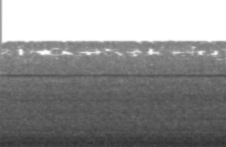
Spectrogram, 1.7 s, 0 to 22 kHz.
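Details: 2001 GMC Sonoma 2.2L replacement engine, first start after install, about 89,198 miles, heat on hot, fan and AC off: even, steady whir at idle with no knocks, ticks or misses; normal idle.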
